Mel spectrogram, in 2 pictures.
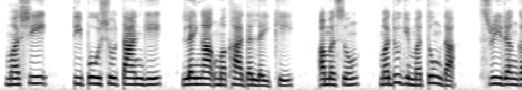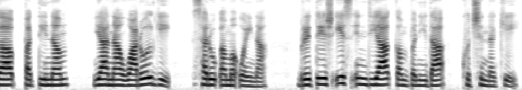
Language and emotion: Manipuri, neutral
